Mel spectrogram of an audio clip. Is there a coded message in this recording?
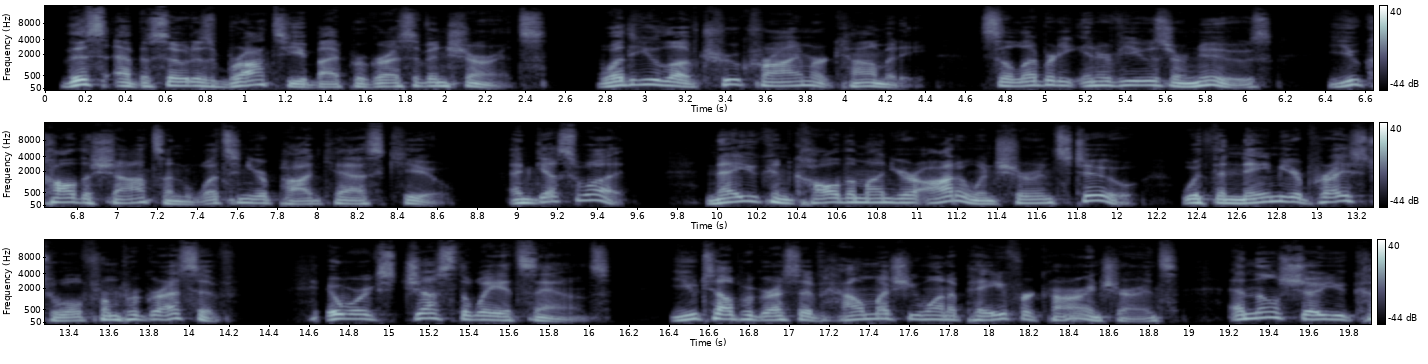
No, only speech in English.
